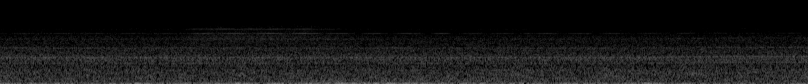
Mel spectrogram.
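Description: A Cessna Citation CJ4 business jet roars steadily in Microsoft Flight Simulator, a constant broadband engine drone at moderate level with no speech.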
